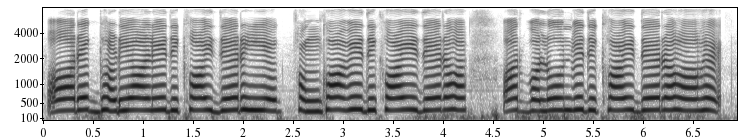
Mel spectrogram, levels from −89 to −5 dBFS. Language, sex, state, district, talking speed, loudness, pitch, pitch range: Hindi, male, Andhra Pradesh, Anantapur, 175 wpm, -15 LUFS, 315 Hz, 305-320 Hz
